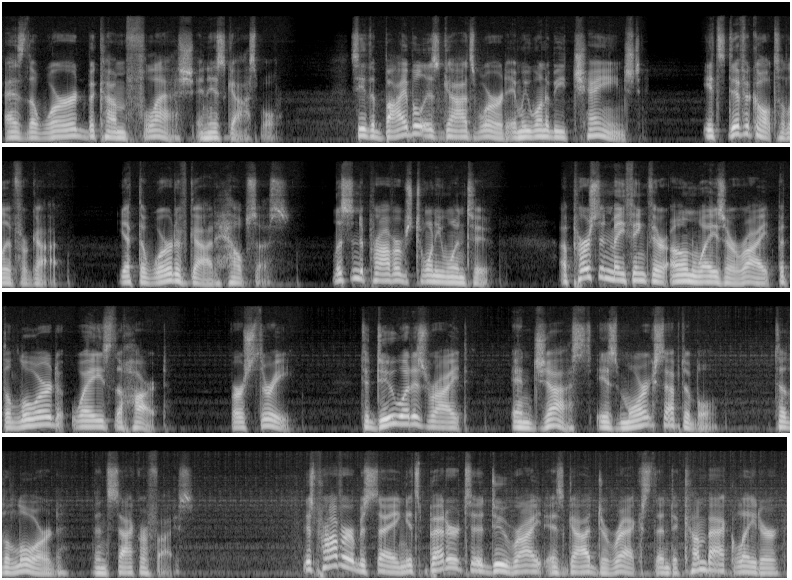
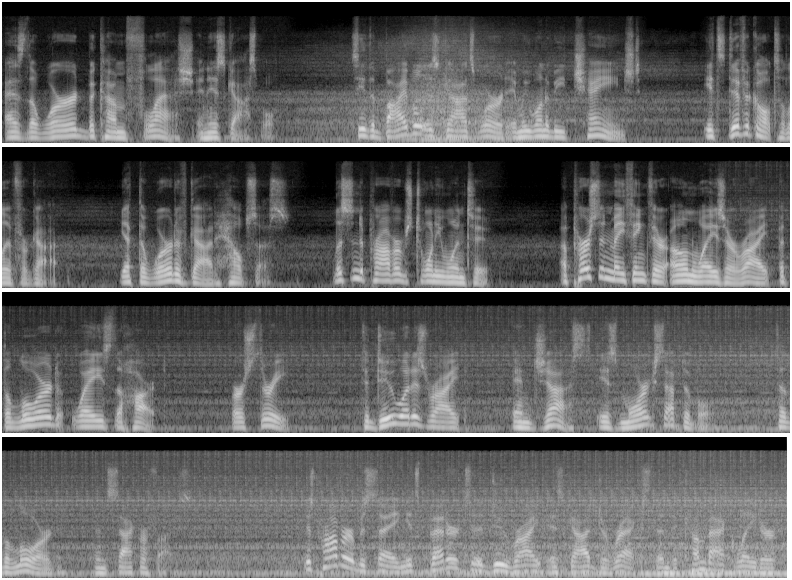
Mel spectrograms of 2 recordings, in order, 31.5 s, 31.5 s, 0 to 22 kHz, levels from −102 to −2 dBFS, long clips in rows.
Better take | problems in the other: first | traffic noise; loud; throughout; 7 dB below the speech; faint in the first

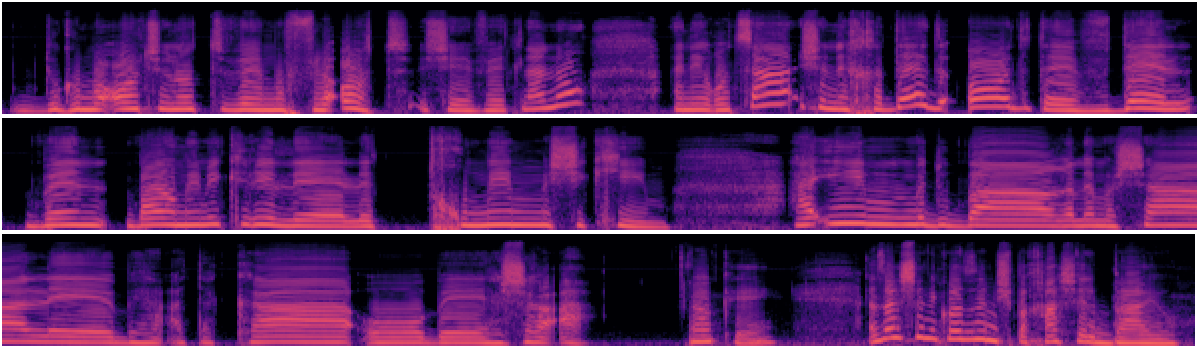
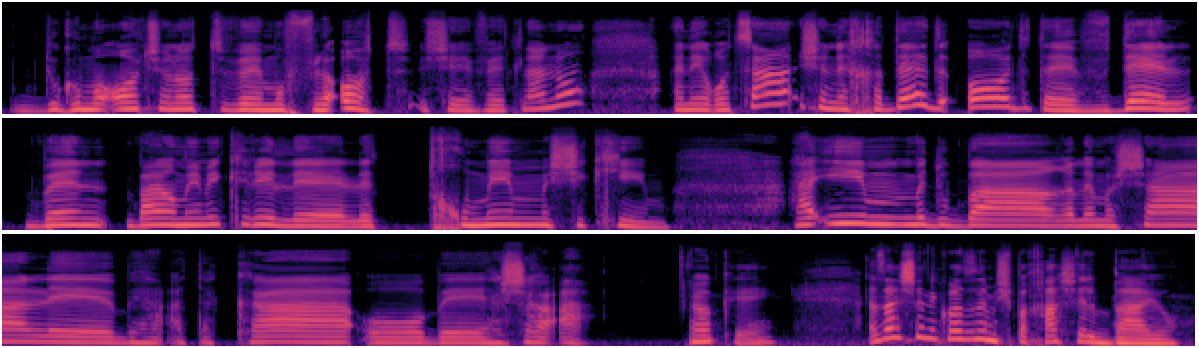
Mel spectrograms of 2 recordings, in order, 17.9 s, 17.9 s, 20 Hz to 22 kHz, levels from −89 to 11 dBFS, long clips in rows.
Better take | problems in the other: second | distortion; slight; 10 dB below the speech

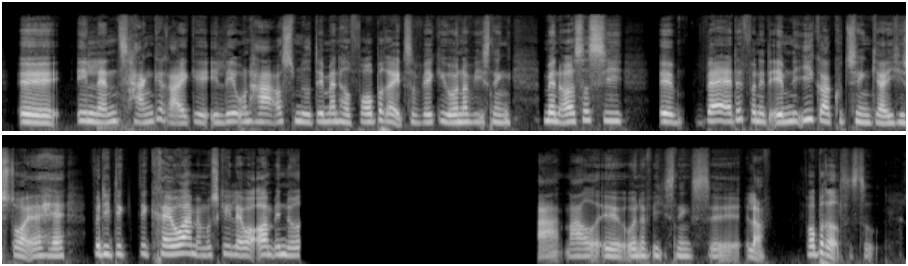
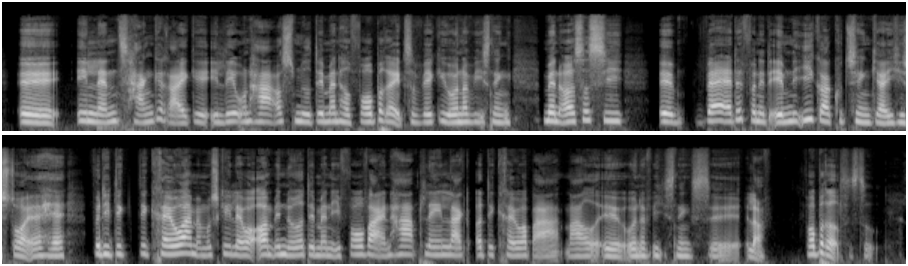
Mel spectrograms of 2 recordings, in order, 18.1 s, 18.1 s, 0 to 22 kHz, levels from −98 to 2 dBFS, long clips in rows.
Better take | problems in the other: second | audio cutting out; at 12 s for 2.5 s

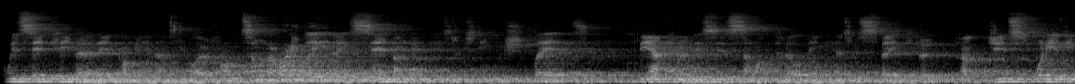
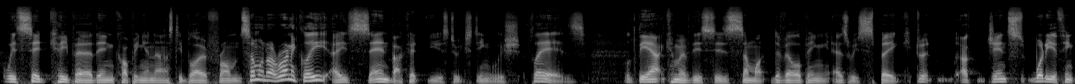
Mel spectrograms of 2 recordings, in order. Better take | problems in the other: second | room echo; strong; dies away in 3 s // off-mic speech; far

